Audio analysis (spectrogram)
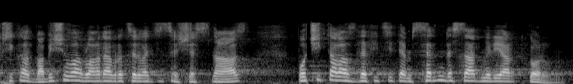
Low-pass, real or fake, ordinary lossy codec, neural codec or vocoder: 7.2 kHz; real; AAC, 32 kbps; none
